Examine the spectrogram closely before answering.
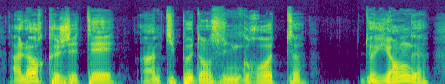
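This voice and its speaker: In a dry, close sound with no echo, a man with a dark, mellow tone speaks at a medium pitch, very slowly, with lively intonation. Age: 70s. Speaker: audience member. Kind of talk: audience discussion. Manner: halting.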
